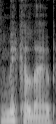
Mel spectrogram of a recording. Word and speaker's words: Michelob: Michelob, it's Michelob, not that I drink or honestly care. Says Dan. It looks like it should be pronounced Michelob by a cultured civilization.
